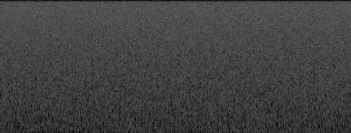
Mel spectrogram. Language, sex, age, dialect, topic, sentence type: Kannada, male, 41-45, Central, agriculture, question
